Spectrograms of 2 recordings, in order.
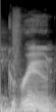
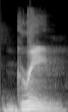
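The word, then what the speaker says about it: Gruene: And don't say groon, it's green, like the color.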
